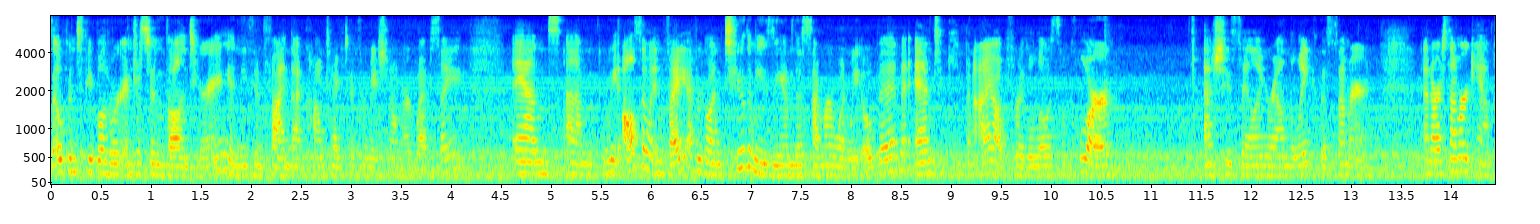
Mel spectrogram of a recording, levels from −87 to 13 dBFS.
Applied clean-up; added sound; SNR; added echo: none; Microwave oven; 6 dB; reverberation time 0.2 s.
